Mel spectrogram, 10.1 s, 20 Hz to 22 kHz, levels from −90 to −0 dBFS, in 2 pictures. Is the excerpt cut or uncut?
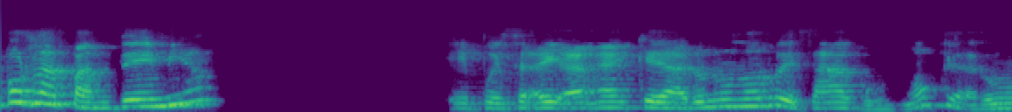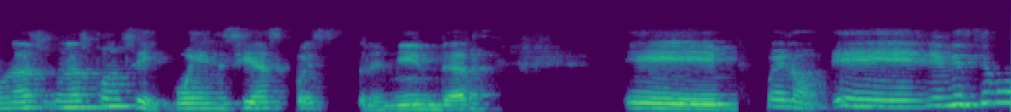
cut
